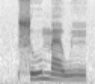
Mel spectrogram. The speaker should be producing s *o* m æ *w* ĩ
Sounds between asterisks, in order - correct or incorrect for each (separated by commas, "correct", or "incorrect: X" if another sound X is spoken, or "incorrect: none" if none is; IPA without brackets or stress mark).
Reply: incorrect: u, correct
